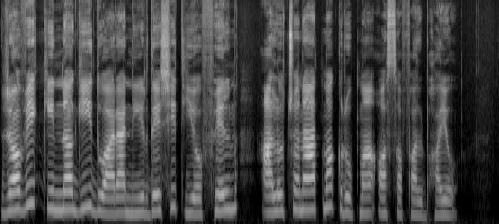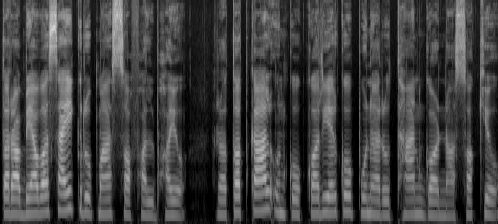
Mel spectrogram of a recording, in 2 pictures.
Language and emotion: Nepali, neutral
